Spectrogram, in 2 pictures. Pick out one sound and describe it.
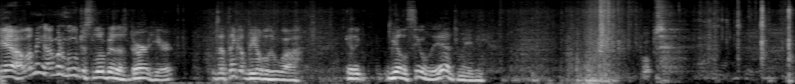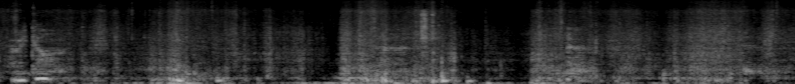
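Rock and grit scrape and crunch under a man's hands and clothes as he crawls.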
